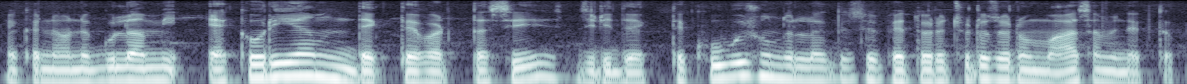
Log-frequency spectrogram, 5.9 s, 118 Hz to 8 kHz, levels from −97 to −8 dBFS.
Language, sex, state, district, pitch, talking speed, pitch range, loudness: Bengali, male, Tripura, West Tripura, 125 Hz, 170 wpm, 115-145 Hz, -17 LUFS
